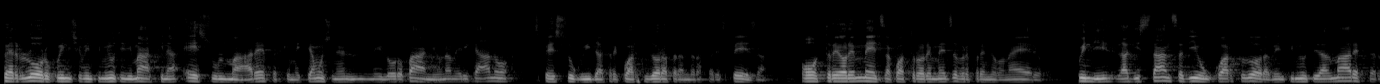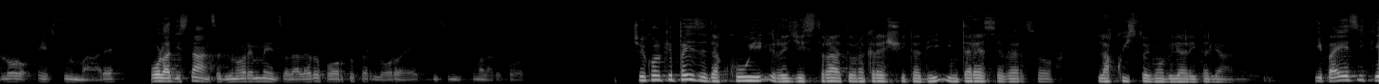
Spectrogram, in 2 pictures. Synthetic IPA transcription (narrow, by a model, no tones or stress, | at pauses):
perloːɾokwind̪it͡ʃivent̪iminuːt̪id̪imak̟ːinaʔɛsːulmaːɾeperk̟emːet̪ːjaːmot͡ʃinenejloːɾopanːiunameɾikaːno | spesːoɡwiːd̪at̪ɾekːwart̪id̪oːɾapeɾand̪aːɾafːaːɾespeːza | ot̪ːɾeoːɾeːmːɛd̪zːakwat̪ːɾooːɾemːɛd̪aperpɾɛnd̪eɾeunaɛːɾeo | kwind̪ilad̪ist̪ant̪sad̪iuŋkwart̪od̪oːɾavent̪iminuːt̪id̪almaːɾeperloːɾoɛsulmaːɾe | olad̪ist̪ant̪sad̪iunoːɾeemːɛd̪zad̪alːaɾopɔrt̪operloːɾoɛvit͡ʃinisːimalaɾeopɔrt̪o̥ | t͡ʃɛkːwalk̟epːaeːzed̪akʰːujred͡ʒist̪ɾaːt̪eunakɾɛʃːit̪ad̪iːnt̪eɾɛsːevɛrso | lakːwist̪oimːobiljaːɾjoit̪aljaːno | ipaeːzik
